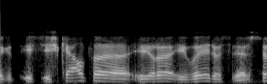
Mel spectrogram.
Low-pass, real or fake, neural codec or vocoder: 9.9 kHz; real; none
